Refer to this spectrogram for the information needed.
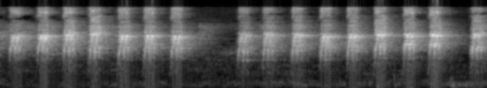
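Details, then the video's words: Captive female lovebird in full song, with a 'kapas tembak' and 'cucak jenggot' style song used as learning material for other birds. It gives a fast run of shrill, harsh chattering notes, about five per second, pausing briefly before resuming. "love bird betina Cengkok kapas tembak"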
